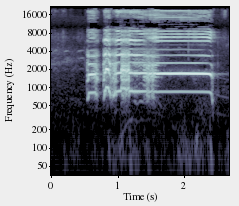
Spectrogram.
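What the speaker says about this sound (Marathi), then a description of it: "आधीच्या काळामध्ये सकाळचा अलाम असायचा तो म्हणजे कोंबड्याची बाग" A farm rooster gives a single loud, close crow, a short opening burst followed by one long sustained call lasting nearly two seconds, with quiet rural background before and after.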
